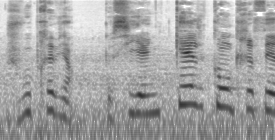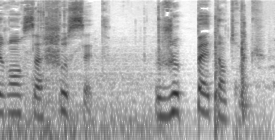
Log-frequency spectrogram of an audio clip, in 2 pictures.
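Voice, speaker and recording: A woman's voice: a little high, measured pace, music in the background, close to an everyday voice. A woman acting as a grumpy, impatient, sarcastic younger woman who complains through a comedy audio drama. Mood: sarcastic, moaning.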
